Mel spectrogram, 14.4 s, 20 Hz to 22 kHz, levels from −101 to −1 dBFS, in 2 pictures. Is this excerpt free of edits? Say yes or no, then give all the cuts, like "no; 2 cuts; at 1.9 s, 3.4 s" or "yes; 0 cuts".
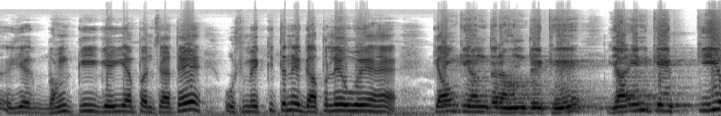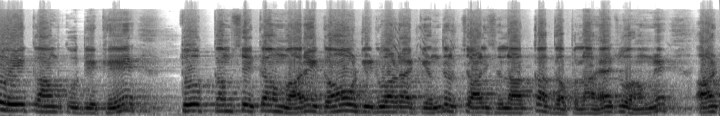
no; 1 cut; at 4.5 s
